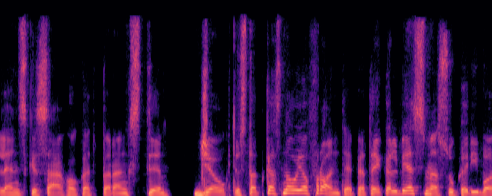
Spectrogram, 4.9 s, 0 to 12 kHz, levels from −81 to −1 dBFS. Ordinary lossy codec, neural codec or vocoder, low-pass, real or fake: AAC, 64 kbps; none; 10.8 kHz; real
